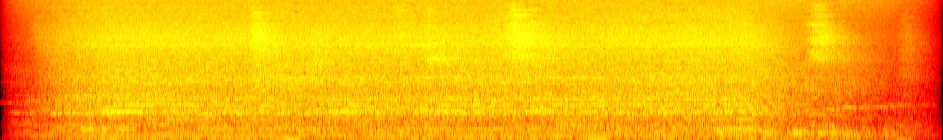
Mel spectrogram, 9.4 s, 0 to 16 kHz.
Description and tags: This sound was recorded outside the toilet of the upf poblenou library (floor 0). Since the door of the toilet was not opened, the noise if the dryer remains constant. There are some other sounds that are part of the background noise of that environment. The recording was made with an Edirol R-09 HR portable recorder.
campus-upf, crai, dryer, library, toilet, upf, UPF-CS14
